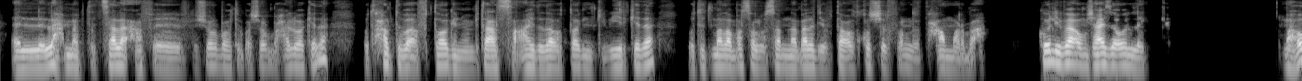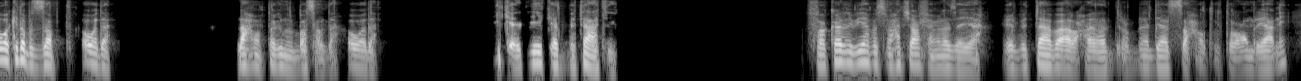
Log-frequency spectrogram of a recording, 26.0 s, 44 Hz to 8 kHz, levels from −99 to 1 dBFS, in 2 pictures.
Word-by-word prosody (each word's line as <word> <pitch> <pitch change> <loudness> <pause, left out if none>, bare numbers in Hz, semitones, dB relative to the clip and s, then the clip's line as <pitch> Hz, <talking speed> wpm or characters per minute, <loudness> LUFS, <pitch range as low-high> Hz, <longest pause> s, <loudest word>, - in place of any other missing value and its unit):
ال 105 +1 +1
اللحمة 110 +1 +1
بتتْسلق 120 -1 +1
في 100 -2 -7
في 90 - -25
شوربة 120 -2 -6
وتبقى 110 +2 -14
شوربة 115 - -8
حلوة 115 +1 -3
كده - - -5 0.4
وتتحط - - -2
بقى - - +1
في - - -12
طاجِن 120 -3 -1
من 100 -1 -11
بتاع 110 +3 +4
الصعايدة، 110 0 -3
دوَّة 110 0 +1
طاجِن 110 0 -6
كبير 110 +4 -8
كده 130 +6 -1 0.3
وتتْمَلى 115 -1 0
بصل 115 0 -6
وسمنة 110 +1 -4
بلدي 105 -1 -1
وبتاع 95 - -3
وتخُش - - -4
الفرن 115 0 -11
تتحمَّر 100 +1 -5
بقى، - - -8 0.5
كُلي 150 -1 +4
بقى 140 0 +9
ومش 120 0 -3
عايز 125 0 +7
أقول 120 -1 +2
لِك. 100 - -7 1.4
ما - - 0
هو 170 0 +8
كده 180 0 +7
بالضبط، 120 -5 +1
هو - - +6
ده. - - -2 1.3
لحمة - - +5
طاجِن 120 -2 -4
البصل 100 -2 -4
ده، - - -11
هو 115 -2 +1
ده. - - -5 1.2
دي - - -5
كانت 110 - +4
إيه، 140 0 +5
كانت 120 -5 +1
بتاعتي. - - +4 2.0
فكَّرني 145 +4 +2
بيها 150 +2 +1
بس 135 -2 -6
ما 120 - -4
حدش 130 - -6
يعرف 125 -2 +2
يعملها 110 0 -3
زيَّها، 100 -3 -4 0.3
غير 110 - -2
بنْتها 115 +3 +3
بقى 110 -2 +6
راحد 100 -1 -3
ربّنا 105 +3 -12
يديها 110 0 -2
الصحة 105 - -5
وطوْلِة - - -14
العمر 100 +1 -4
يعني، 105 +7 -1
110 Hz, 165 wpm, -24 LUFS, 105-120 Hz, 2.0 s, بقى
